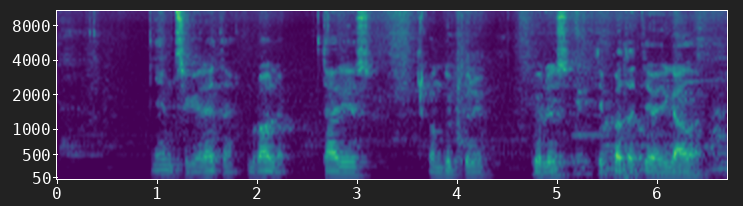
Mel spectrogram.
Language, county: Lithuanian, Kaunas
